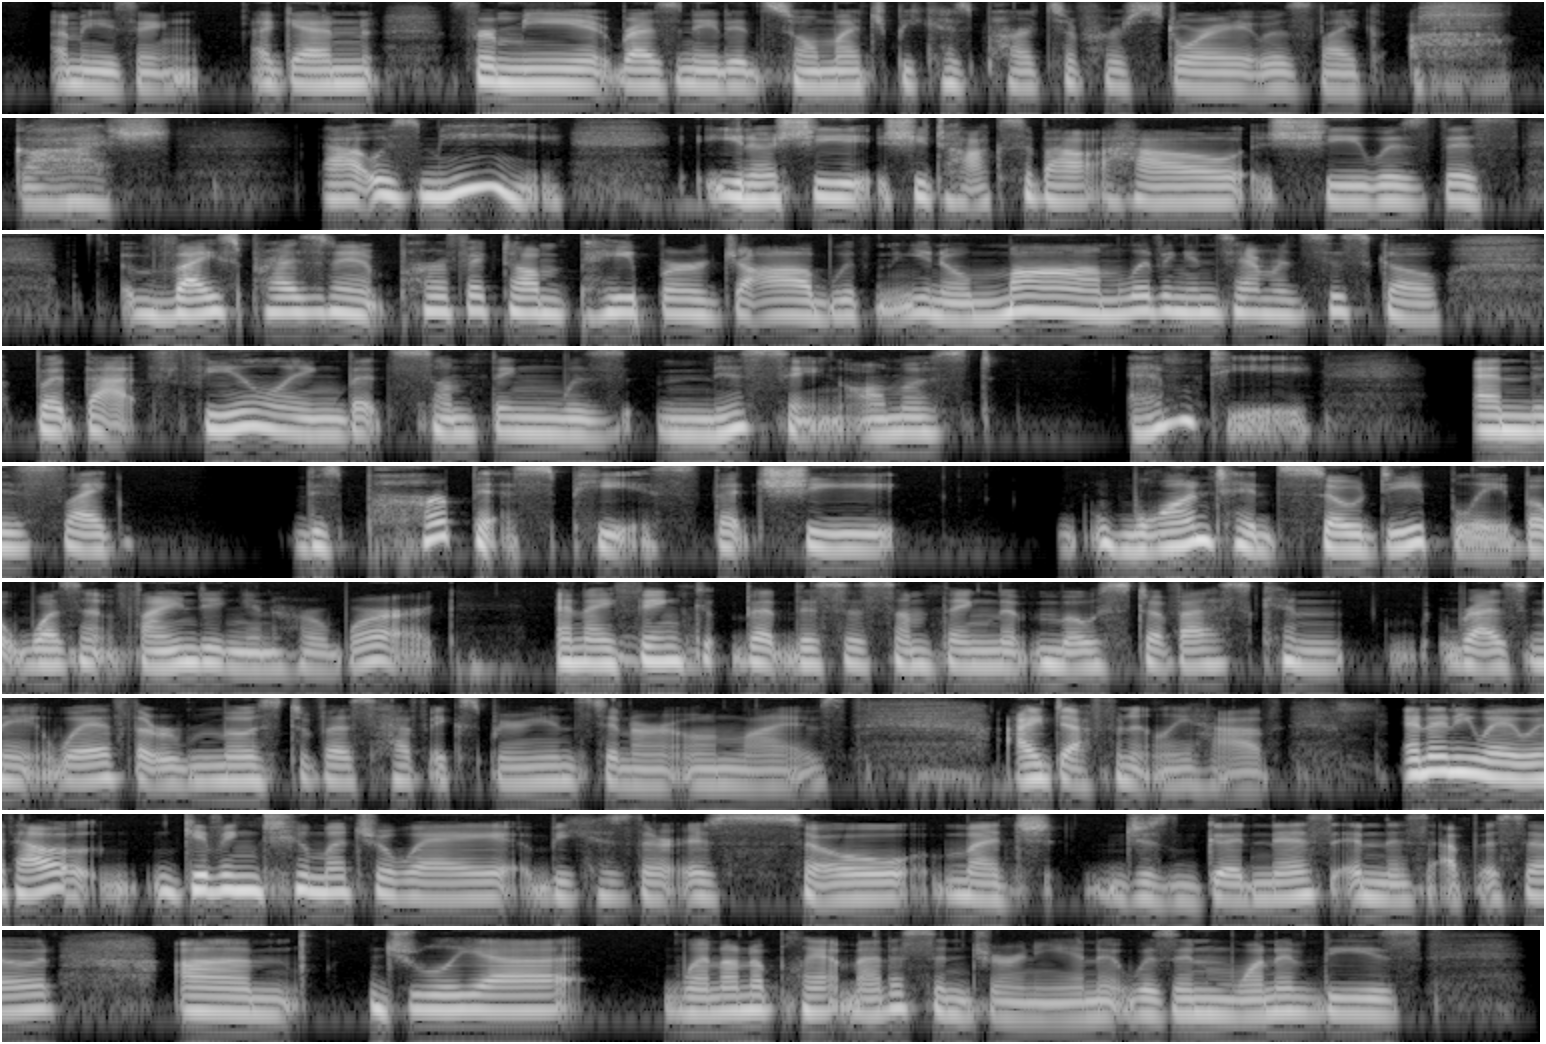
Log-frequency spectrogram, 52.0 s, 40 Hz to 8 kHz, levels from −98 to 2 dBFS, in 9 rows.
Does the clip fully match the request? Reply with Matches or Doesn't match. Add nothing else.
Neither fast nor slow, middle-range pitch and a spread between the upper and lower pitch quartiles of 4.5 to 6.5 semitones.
Doesn't match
